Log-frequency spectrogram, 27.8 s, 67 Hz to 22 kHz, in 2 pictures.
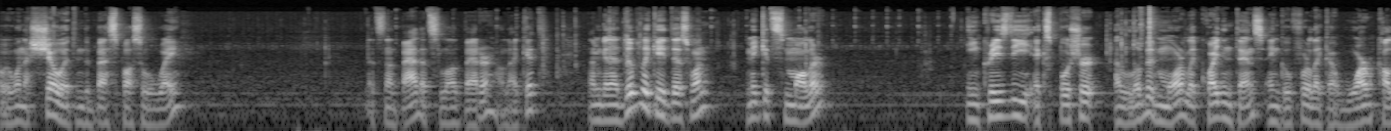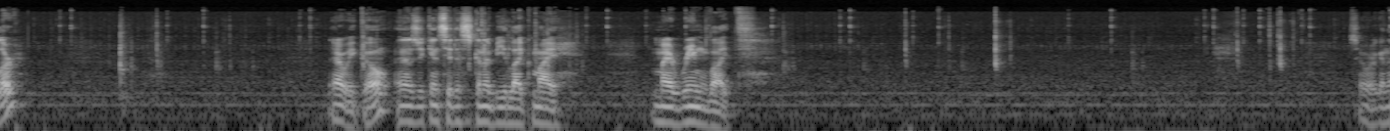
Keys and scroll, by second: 5.8 ctrl+d, 6.0-7.7 typing, 10.8 typing, 11.1 Return, 17.2 w, 23.5 w, 26.4 w.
